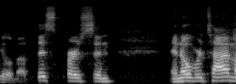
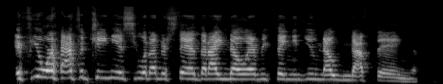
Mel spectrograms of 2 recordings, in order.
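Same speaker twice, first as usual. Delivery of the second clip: put-on cartoon villain voice, pitched higher; 9 semitones higher than usual. Showing another speaker his Mandark voice. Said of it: "if you want my Mandark".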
